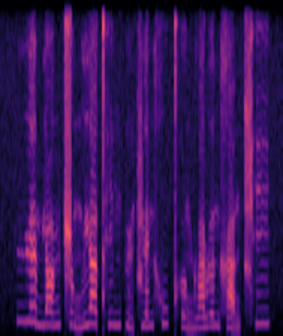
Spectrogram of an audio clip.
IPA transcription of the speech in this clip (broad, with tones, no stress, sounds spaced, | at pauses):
n̪ ɥ ɛ˥˩ m j ɑ˧˥ ŋ ʈ͡ʂ ʊ̰˨˩ ŋ l j ä˥˩ t̪ʰ i˧˥ ŋ p y̰˨˩ t͡ɕ ɥ ɛ˦ n x u˥ kʰ ɤ̰˨˩ ŋ ɻ w ä˦ ɻ ə˥˩ n x a̰˨˩ n t͡ɕʰ i˥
